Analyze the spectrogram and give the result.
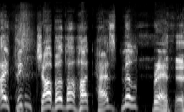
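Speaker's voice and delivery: put-on high-pitched droid voice. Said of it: "I can only do that impersonation".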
